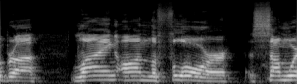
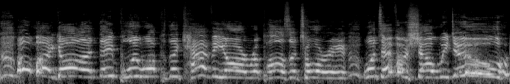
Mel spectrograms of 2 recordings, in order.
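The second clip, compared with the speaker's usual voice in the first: hammed-up aristocrat in distress; panicking snob; 12 semitones higher than usual. Panicking Tenryubito nobles.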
